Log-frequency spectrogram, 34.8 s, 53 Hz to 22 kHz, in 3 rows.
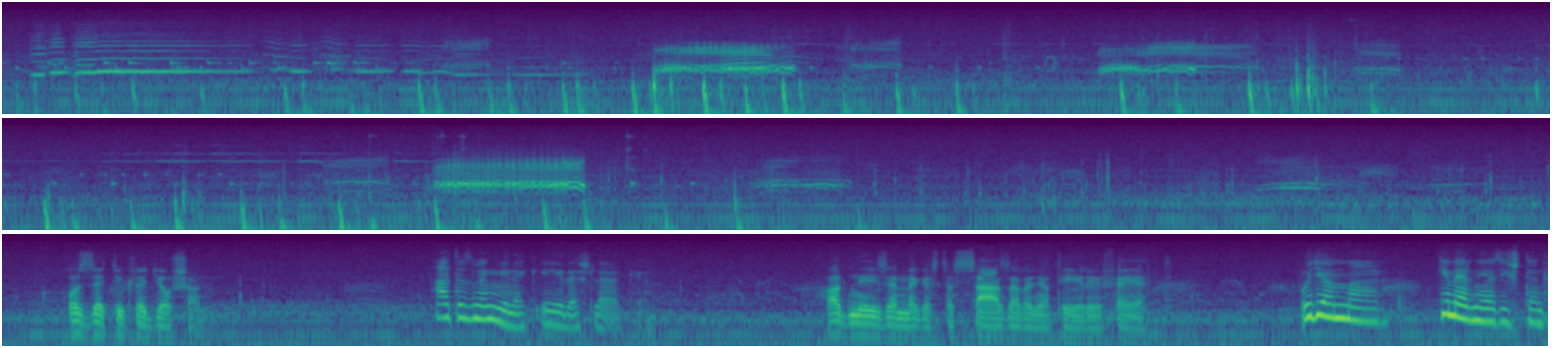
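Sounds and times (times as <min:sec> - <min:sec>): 
flock of sheep bleating: 0:00.4 - 0:04.3, 0:04.9 - 0:06.9, 0:08.2 - 0:09.5, 0:10.1 - 0:10.6, 0:14.1 - 0:16.1, 0:17.2 - 0:18.0, 0:21.0 - 0:22.7
speech: 0:23.8 - 0:24.9, 0:26.5 - 0:28.1, 0:29.4 - 0:32.0, 0:33.0 - 0:34.8.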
